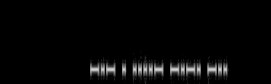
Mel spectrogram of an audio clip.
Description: Morse code, heard as a keyed tone, about 42 wpm, 700 Hz. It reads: KE4CD
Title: USA Call Signs - 5 Characters - 6x Character Spacing - 45wpm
